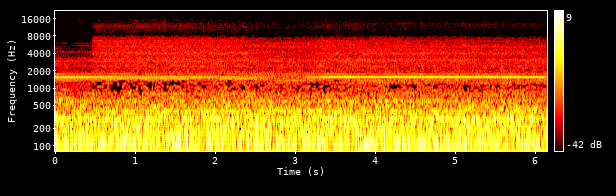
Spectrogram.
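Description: Electric double-deck commuter train (TSR) approaching from a distance, heard as a steady low rumble and hiss with a faint steady high tone.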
